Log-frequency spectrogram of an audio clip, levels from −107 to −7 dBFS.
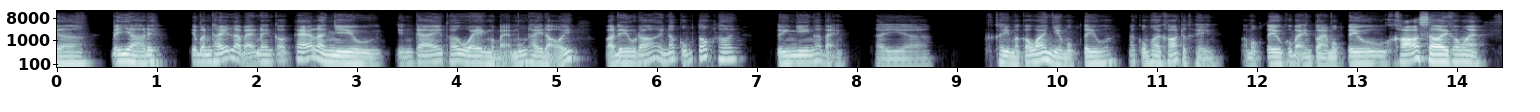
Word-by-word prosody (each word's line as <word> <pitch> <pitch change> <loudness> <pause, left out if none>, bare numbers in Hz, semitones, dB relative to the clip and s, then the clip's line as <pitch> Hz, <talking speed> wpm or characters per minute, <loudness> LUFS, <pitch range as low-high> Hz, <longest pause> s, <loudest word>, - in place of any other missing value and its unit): ờ, 110 -1 0 0.3
bây 135 -1 +1
giờ 120 -4 +3
đi, 125 - +2 0.4
thì 130 - -3
mình 130 0 +1
thấy 140 +7 +1
là 190 - +2
bạn - - -1
đang 130 -1 -2
có - - -6
khá 165 +3 +3
là 180 -6 +3
nhiều 110 -6 +3 0.2
những 105 +2 -8
cái 120 +4 -1
thói 135 0 -3
quen 115 -5 +1
mà 105 - -3
bạn 100 +2 -5
muốn 115 - -2
thay 115 -3 -1
đổi, 140 - -1 0.3
và - - 0
điều 115 +1 0
đó 130 +6 -1
thì 160 - -4
nó 155 +4 -2
cũng 130 -3 -7
tốt 185 +5 -2
thôi. 165 0 -2 0.4
Tuy 110 +1 0
nhiên 120 +1 +1
á 140 - -4
bạn, 95 -7 -7 0.3
thì, 85 0 -7
ờ, 85 +1 -12 0.6
kh - - -25
khi 115 -2 +1
mà 105 -2 -1
có 115 - -2
quá 140 +4 +5
nhiều 125 -12 +1
mục 90 -1 -7
tiêu 110 +1 0
á, 125 - -10
nó 125 - -12
cũng 105 -3 -5
hơi 115 -2 -1
khó - - +2
thực - - -9
hiện, 90 -1 -9 0.2
và - - -17
mục 90 -2 -7
tiêu 105 -1 +2
của 110 +2 -6
bạn 95 0 -1
toàn 95 0 0
là - - -1
mục - - -18
tiêu 110 +1 +1
khó 130 +8 +7
xơi 135 -7 +8
không 130 0 0
à. 115 -3 0
115 Hz, 270 wpm, -23 LUFS, 105-130 Hz, 0.6 s, xơi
